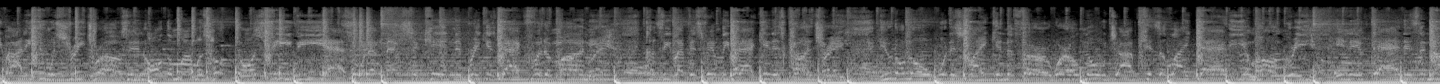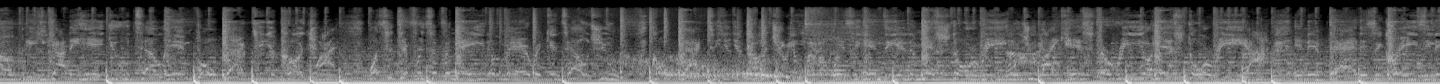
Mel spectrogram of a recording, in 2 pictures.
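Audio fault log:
19.10–21.91 s, digital radio blending to analogue: digital reception dropped and a 443 ms cross-fade to FM brought hiss roughly 30 dB down, level about 1 dB lower, before returning.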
